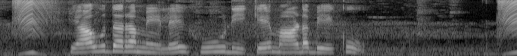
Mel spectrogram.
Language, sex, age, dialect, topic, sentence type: Kannada, female, 18-24, Central, banking, question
